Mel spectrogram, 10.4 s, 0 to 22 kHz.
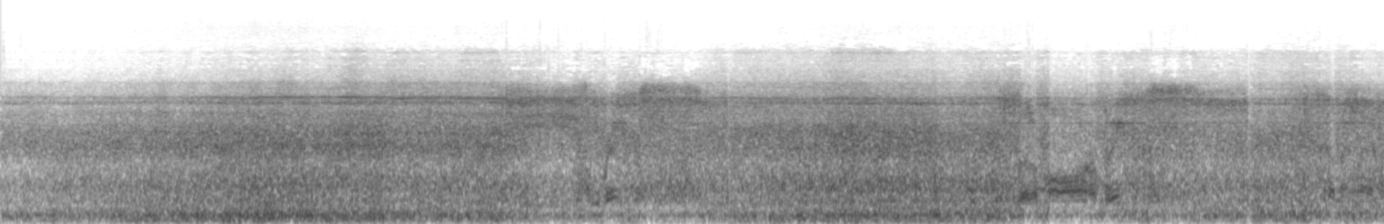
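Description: Twin General Electric F404 jet engines of a Blue Angels F/A-18 Hornet running as the jet taxis along the runway: a steady, loud jet rush that builds over the first two seconds and then holds.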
